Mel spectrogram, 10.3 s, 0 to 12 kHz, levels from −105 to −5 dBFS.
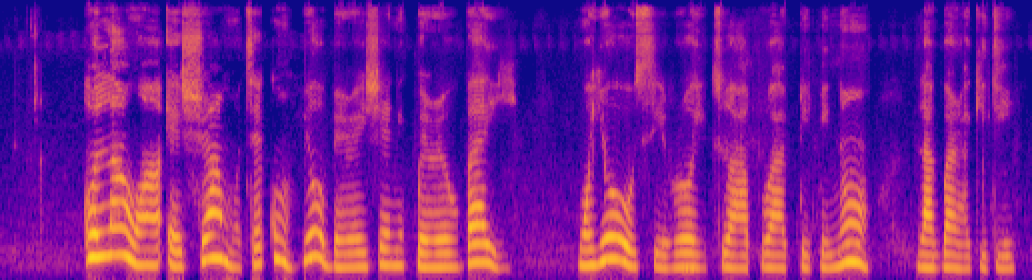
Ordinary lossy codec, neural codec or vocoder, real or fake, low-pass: Opus, 24 kbps; none; real; 10.8 kHz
